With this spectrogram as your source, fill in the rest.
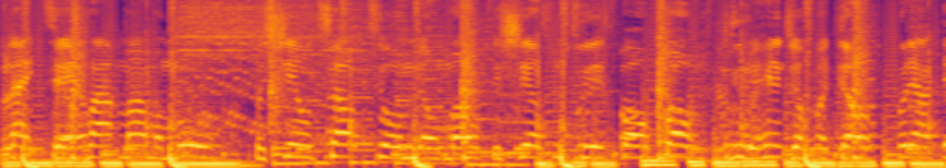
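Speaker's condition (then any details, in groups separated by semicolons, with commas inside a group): No condition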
